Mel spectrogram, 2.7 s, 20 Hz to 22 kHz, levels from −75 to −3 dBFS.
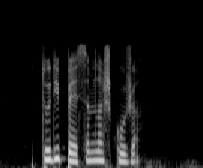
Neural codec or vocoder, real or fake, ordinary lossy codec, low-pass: codec, 16 kHz, 2 kbps, X-Codec, HuBERT features, trained on LibriSpeech; fake; none; 7.2 kHz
